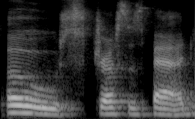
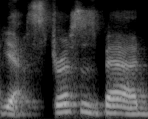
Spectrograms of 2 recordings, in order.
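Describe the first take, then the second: First: Slow, shrugging "Oh, stress is bad." as if it is nothing; a mock shrug of a line; dismissive mock quote. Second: Said in the usual way. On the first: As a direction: brush "Oh, stress is bad." off slowly and lightly. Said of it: "It's not just".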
